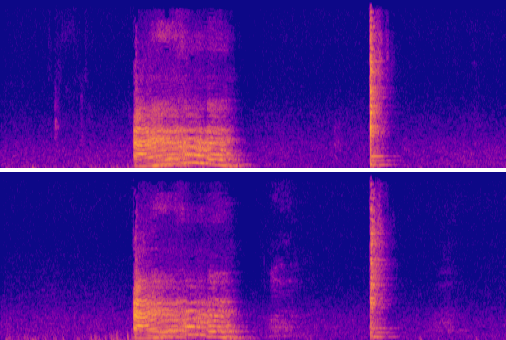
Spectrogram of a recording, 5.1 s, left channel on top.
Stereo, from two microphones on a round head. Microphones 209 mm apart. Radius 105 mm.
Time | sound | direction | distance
1.3 | a shout | 20° right (ahead or behind) | 0.5 m
3.7 | a snare drum | 75° left (ahead or behind) | 1.3 m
